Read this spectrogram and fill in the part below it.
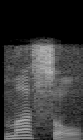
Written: muscle

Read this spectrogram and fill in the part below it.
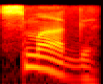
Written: smug

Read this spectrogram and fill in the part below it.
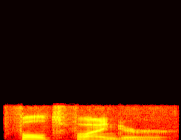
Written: faultfinder

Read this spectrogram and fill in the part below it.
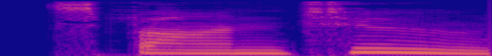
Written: spontoon

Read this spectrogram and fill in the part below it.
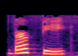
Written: burpee

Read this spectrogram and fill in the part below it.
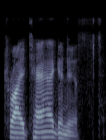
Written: tritagonist

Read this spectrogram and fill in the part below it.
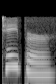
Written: tapir

